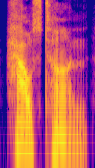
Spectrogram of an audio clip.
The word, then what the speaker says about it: Houston: water becomes water h Houston Street is pronounced house ton Forest Hills sounds like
